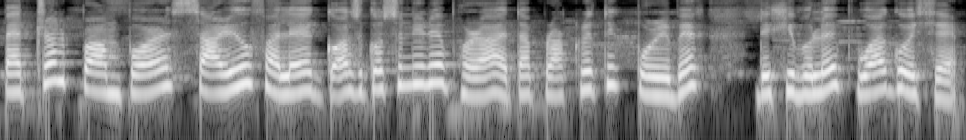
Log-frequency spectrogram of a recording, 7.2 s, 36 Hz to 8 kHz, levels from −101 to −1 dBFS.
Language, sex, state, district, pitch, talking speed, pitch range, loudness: Assamese, female, Assam, Kamrup Metropolitan, 230 Hz, 100 wpm, 215-265 Hz, -15 LUFS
